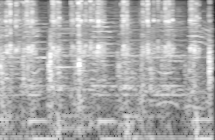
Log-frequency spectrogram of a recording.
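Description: Live Portuguese folk dance music played by a rancho folclórico band: plucked strings over a repeating bass line, with rapid, sharp clicking percussion keeping the beat.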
